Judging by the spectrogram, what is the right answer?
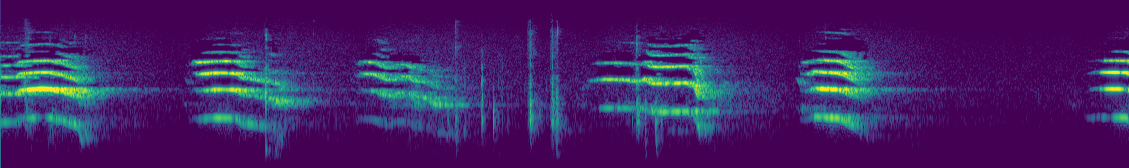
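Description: Electronic predator game call (FoxPro) playing a recorded distress cry: a high, falling mewing call repeated about once a second, each cry a bright stack of overtones, with a pause before the last one near the end. A few faint clicks in the middle.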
